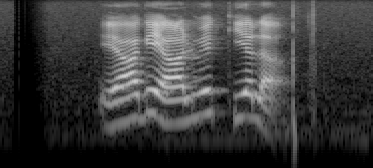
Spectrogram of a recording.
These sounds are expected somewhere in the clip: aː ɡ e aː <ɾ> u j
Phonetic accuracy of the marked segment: incorrect: l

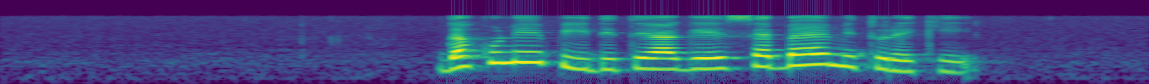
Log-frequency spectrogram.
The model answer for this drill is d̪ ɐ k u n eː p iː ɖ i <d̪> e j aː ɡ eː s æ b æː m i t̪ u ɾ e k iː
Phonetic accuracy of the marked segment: incorrect: t̪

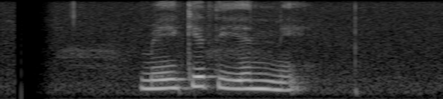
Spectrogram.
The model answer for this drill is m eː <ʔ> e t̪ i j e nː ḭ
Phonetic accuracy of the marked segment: incorrect: k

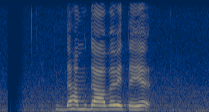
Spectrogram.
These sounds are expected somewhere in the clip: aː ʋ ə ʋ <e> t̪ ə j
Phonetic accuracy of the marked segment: correct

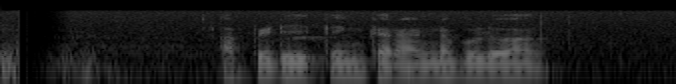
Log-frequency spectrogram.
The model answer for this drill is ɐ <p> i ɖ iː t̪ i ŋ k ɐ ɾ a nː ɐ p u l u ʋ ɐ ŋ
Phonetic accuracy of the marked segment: correct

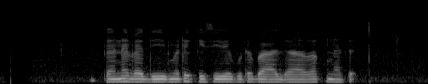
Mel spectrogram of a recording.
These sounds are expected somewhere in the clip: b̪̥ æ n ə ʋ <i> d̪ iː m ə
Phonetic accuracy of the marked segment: incorrect: æ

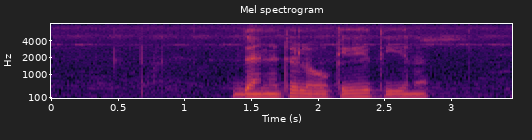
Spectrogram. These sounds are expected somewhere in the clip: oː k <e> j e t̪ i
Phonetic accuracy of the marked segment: correct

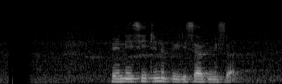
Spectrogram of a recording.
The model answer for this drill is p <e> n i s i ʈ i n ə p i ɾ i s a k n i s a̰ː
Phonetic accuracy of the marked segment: correct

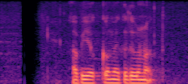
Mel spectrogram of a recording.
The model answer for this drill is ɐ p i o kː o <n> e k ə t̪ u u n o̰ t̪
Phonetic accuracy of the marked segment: incorrect: m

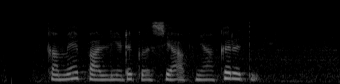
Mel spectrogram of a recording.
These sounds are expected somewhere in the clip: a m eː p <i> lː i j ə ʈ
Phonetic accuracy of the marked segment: incorrect: a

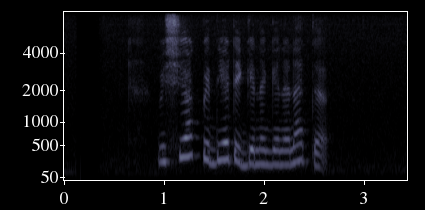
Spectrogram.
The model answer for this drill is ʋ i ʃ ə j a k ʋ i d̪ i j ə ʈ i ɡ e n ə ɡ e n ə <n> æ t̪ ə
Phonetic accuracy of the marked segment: correct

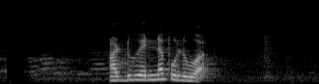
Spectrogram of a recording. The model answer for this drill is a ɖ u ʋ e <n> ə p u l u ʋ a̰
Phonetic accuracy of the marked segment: incorrect: nː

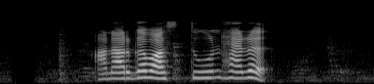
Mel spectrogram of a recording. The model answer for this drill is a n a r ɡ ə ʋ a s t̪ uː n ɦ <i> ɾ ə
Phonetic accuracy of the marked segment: incorrect: æ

